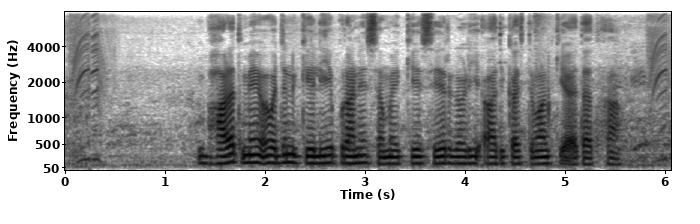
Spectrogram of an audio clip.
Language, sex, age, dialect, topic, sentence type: Hindi, male, 18-24, Kanauji Braj Bhasha, agriculture, statement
